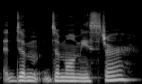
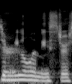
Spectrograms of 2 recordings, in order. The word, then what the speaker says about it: Demeulemeester: the I don't know, like I don't know how to say her name, and Demolmeester, and Demeulemeester. Demeulemeester, sorry, thank you, Yeah.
